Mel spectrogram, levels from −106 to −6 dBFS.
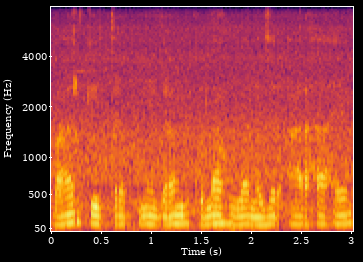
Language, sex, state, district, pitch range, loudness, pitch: Hindi, male, Rajasthan, Bikaner, 105-110 Hz, -17 LUFS, 105 Hz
